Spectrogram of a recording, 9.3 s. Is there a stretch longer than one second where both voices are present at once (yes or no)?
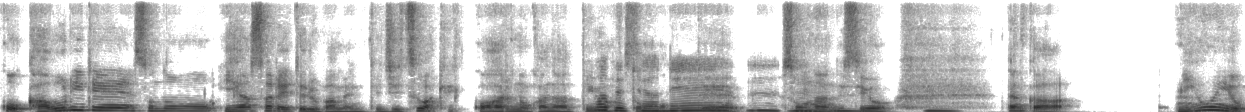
yes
